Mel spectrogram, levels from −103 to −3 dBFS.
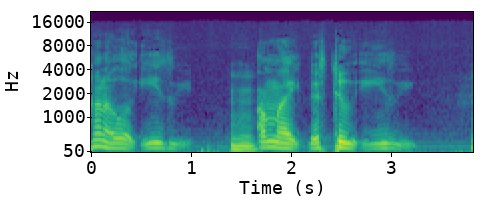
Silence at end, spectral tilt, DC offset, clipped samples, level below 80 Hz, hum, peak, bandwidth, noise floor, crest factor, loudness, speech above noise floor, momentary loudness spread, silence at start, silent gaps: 0.1 s; -7 dB/octave; under 0.1%; under 0.1%; -46 dBFS; none; -2 dBFS; 12.5 kHz; -50 dBFS; 22 dB; -22 LUFS; 28 dB; 16 LU; 0 s; none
